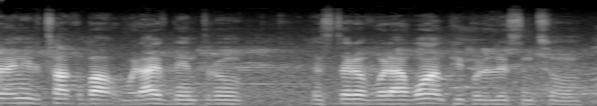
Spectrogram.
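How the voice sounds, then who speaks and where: Through noticeable background noise, a man with an American accent talks at a moderate pace. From Compton, Los Angeles. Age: 30s. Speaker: rapper. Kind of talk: interview. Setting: sit-down interview. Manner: casual.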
